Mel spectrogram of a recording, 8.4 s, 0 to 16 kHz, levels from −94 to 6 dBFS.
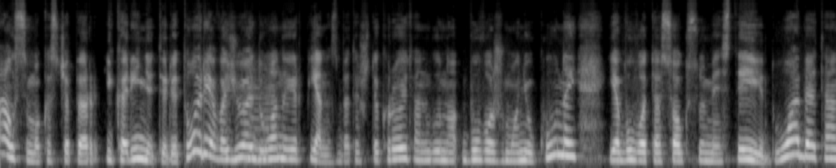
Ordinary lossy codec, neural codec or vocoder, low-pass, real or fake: Opus, 32 kbps; none; 14.4 kHz; real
